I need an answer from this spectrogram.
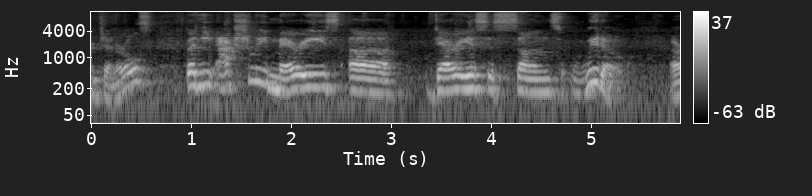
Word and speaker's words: Darius: Some people pronounce it Darius, okay? I go with Darius.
